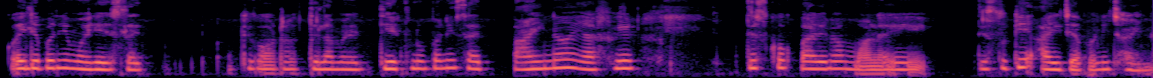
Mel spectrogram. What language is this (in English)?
Nepali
